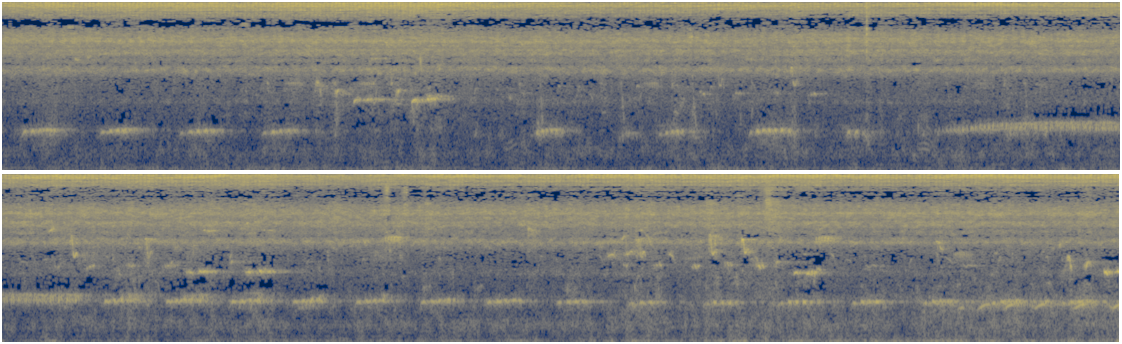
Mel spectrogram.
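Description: A bird repeating a short, even note about once or twice a second, with a longer held note midway and scattered higher chirps, over outdoor background hiss.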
